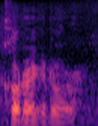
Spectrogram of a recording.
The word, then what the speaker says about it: Corregidor: pronounced Corregidor.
